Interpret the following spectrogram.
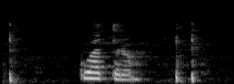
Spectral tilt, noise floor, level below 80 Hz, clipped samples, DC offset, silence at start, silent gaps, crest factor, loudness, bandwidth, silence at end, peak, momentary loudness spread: -7 dB/octave; -62 dBFS; -70 dBFS; under 0.1%; under 0.1%; 0.1 s; none; 20 dB; -24 LUFS; 7.4 kHz; 0.4 s; -4 dBFS; 15 LU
